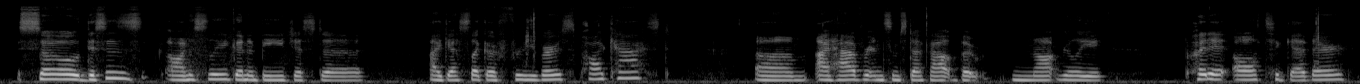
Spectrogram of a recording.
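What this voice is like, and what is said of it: Weird-sounding voice, like a cold. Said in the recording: “my voice sounds weird. I am recovering from a cold”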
